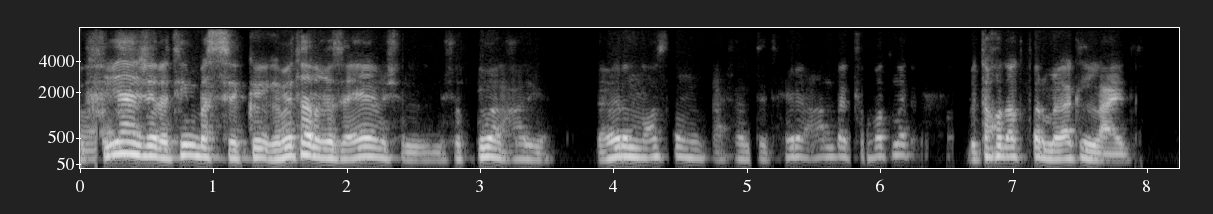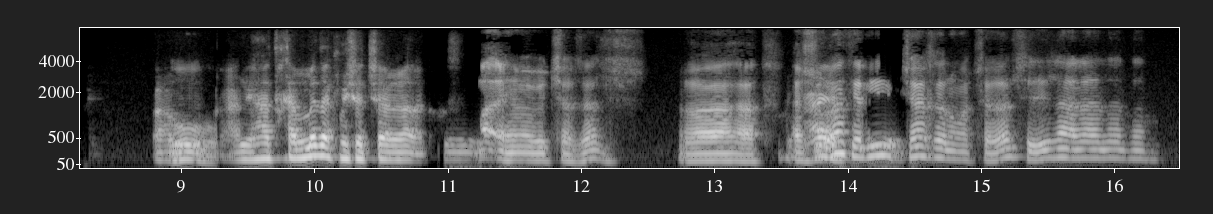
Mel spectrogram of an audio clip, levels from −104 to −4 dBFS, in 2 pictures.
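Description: At 0.13–0.17 s the speech dips by about 10 dB for a brief moment, likely speech suppressed in double talk, where the echo canceller attenuates the near talker while the far side is also speaking. From 0.17 to 0.31 s a copy of the voice follows 450 ms behind, about 10 dB down, likely an echo leak from a loudspeaker echo the canceller failed to remove. The same echo returns at 10.95–11.21 s, about 20 dB down, and the speech then drops sharply, about 30 dB, between 11.17 and 11.28 s. At 14.14–14.45 s the speech is held down about 20 dB for roughly a third of a second, and a weak echo, about 25 dB down, appears at 14.37–14.44 s. The band stops at 8 kHz, consistent with the call microphone processing.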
